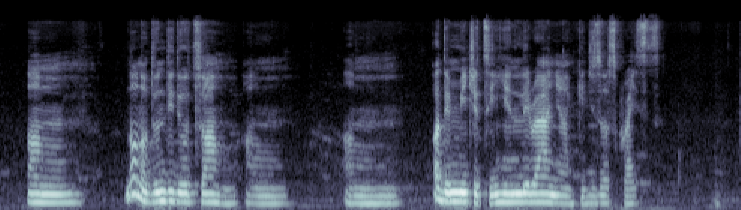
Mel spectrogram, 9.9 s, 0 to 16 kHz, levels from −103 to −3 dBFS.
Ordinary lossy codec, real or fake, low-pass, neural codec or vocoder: Opus, 64 kbps; real; 10.8 kHz; none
